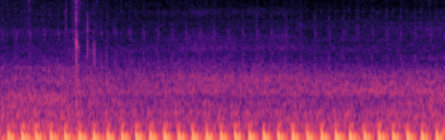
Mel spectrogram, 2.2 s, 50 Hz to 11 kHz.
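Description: AJS R7 125 sports motorcycle engine running steadily at close range, a loud, even, rapid low-pitched pulsing with a faint rattly edge, no talking.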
